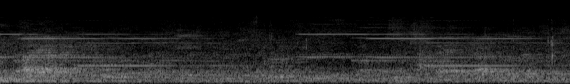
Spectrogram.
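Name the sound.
parliament voting bell ringing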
